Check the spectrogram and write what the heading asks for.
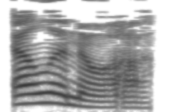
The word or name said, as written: elinoah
